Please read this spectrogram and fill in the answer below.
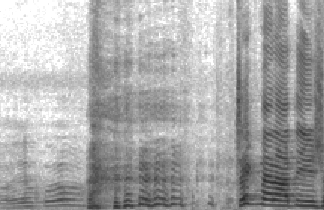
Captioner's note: laugh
